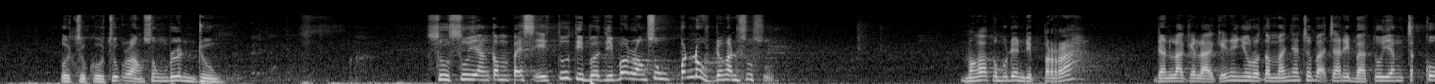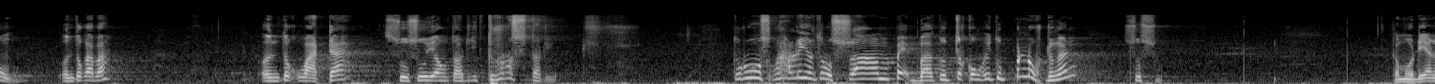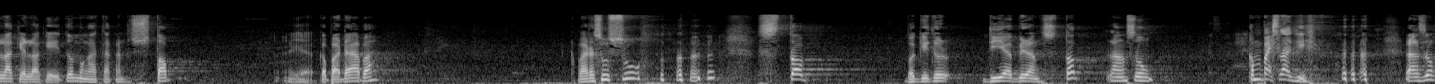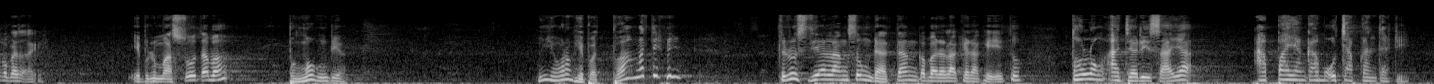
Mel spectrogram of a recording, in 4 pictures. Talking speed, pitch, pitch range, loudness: 95 wpm, 185 Hz, 150-225 Hz, -20 LUFS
